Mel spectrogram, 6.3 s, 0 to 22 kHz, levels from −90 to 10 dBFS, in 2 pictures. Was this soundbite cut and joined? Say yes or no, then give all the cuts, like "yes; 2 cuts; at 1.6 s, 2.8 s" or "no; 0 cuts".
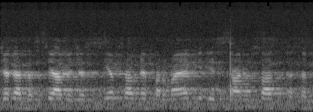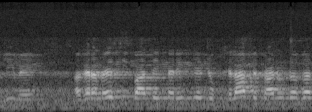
no; 0 cuts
